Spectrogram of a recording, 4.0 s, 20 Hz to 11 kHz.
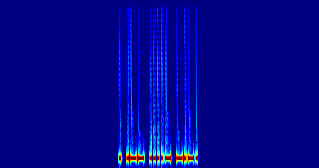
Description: Morse code, heard as a keyed tone, about 46 wpm, 700 Hz. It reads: EW4C
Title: DXCC-100 Call Signs - 4 Characters - 50wpm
